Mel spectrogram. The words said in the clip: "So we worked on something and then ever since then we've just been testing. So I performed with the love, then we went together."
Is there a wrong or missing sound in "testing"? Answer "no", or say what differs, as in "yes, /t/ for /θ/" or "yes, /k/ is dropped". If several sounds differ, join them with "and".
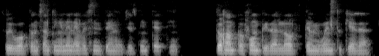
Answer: yes, /s/ is dropped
